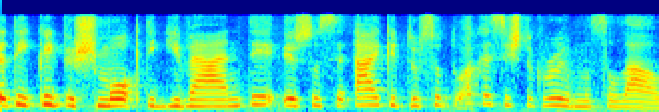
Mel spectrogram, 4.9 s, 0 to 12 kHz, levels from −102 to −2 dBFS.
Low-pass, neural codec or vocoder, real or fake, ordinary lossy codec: 7.2 kHz; codec, 16 kHz, 0.5 kbps, X-Codec, HuBERT features, trained on LibriSpeech; fake; MP3, 96 kbps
